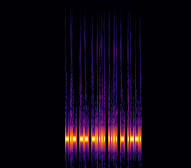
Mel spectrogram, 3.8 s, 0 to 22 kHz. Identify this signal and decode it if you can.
Morse code, heard as a keyed tone, about 46 wpm, 700 Hz. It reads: KM6HTP
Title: USA Call Signs - 6 Characters - Repeated 2x - 50wpm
